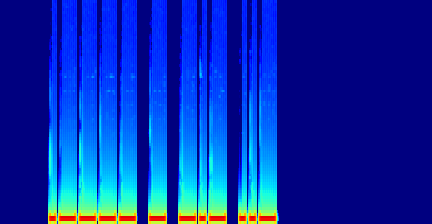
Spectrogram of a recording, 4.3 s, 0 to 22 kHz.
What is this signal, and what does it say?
Morse code, heard as a keyed tone, about 24 wpm, 700 Hz. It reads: 1TKU
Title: Speed-Racing - Four Letter-Number Combinations - 20wpm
